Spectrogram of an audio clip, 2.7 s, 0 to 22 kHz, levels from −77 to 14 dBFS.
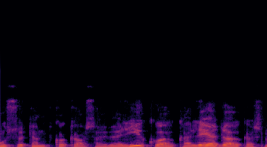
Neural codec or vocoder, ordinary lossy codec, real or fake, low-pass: none; Opus, 24 kbps; real; 7.2 kHz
